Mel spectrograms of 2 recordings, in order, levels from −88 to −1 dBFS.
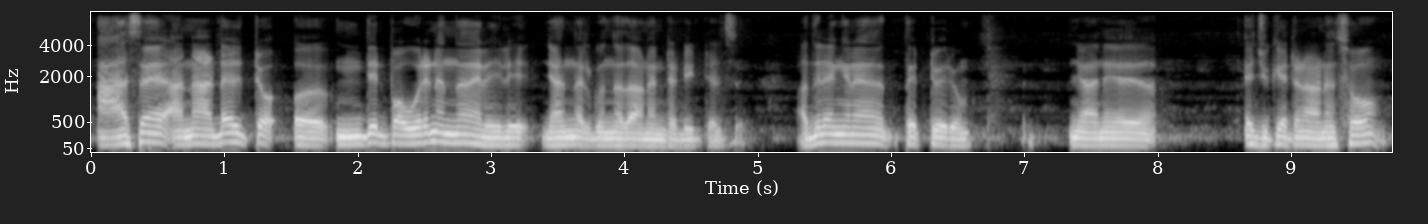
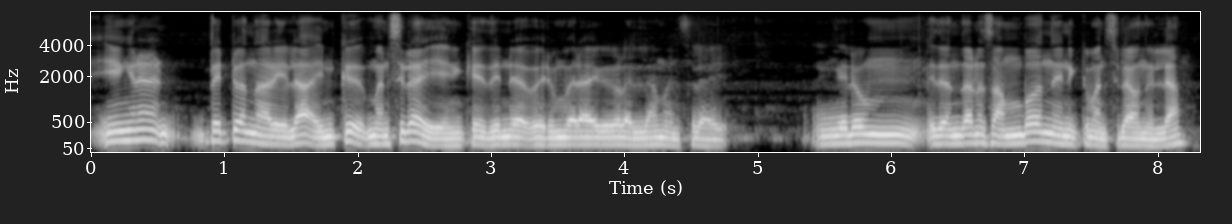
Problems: none marked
